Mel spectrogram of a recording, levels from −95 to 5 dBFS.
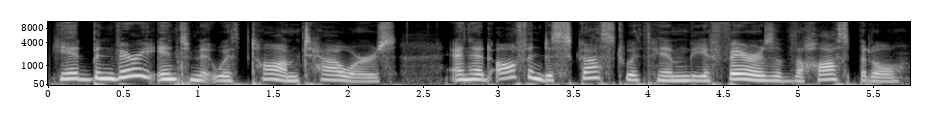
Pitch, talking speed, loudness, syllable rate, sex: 225 Hz, 200 wpm, -18 LUFS, 5.8 syllables/s, female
